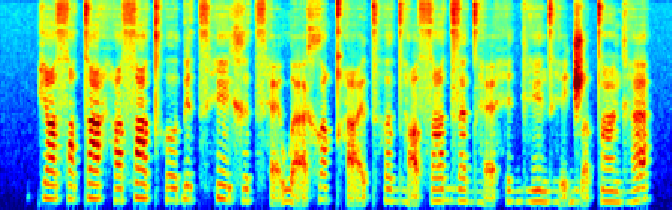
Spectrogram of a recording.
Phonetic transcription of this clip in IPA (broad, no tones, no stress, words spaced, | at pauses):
kisˤɘ tˤɪhʌ sˤʌtʰoɗɪ t͡sʰẽxɘt͡sʰæ̰ wa̰xo qʰæ̰tʰʌdʱa̰ sˤid͡zadʱæ̰hɪ ɡʱẽdʱḛd͡ʒḛ tˤẽɡʱa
